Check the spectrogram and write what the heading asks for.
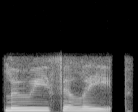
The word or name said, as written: Louis Philippe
